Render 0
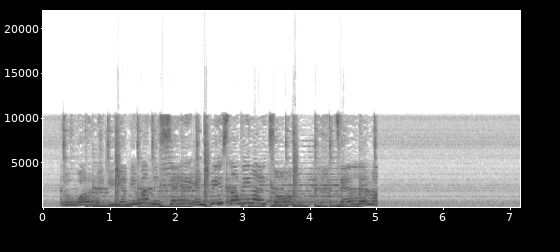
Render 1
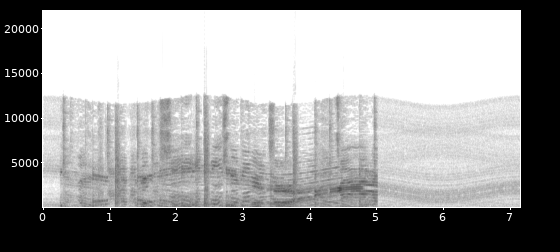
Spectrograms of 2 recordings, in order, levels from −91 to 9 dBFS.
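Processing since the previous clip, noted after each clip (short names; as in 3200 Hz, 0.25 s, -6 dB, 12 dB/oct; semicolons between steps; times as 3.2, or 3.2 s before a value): high-pass sweep 1800 Hz -> 110 Hz, 3.05–4.48; ring modulator with a swept carrier 1700 Hz, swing 30%, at 0.42 Hz; gain -6 dB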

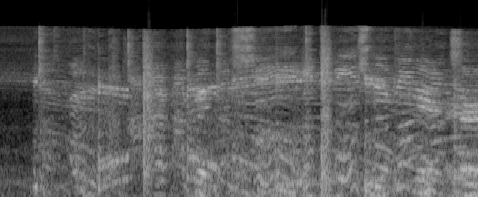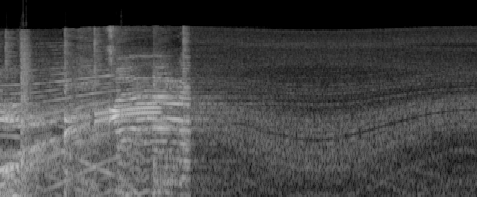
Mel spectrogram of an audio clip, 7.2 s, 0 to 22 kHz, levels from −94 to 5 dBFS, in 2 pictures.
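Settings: plate-style reverb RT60 2.3 s, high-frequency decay 1×, DRR 17 dB; gain +5 dB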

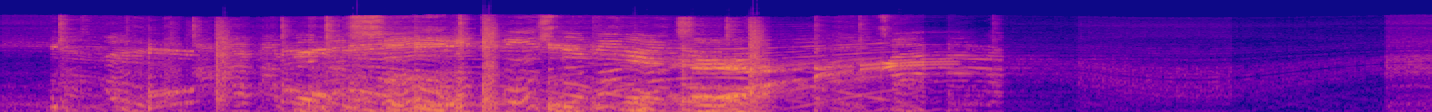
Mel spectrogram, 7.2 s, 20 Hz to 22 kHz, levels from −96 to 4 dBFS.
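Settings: random-step tremolo 1.3 Hz, depth 90%; gain +3 dB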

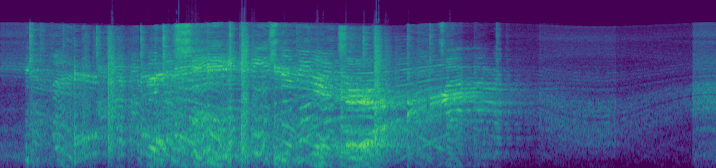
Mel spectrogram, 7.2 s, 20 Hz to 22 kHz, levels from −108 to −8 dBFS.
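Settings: HPF 770 Hz 6 dB/oct; tape echo 99 ms, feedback 56%, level -11.5 dB, low-pass 5700 Hz; gain -5.5 dB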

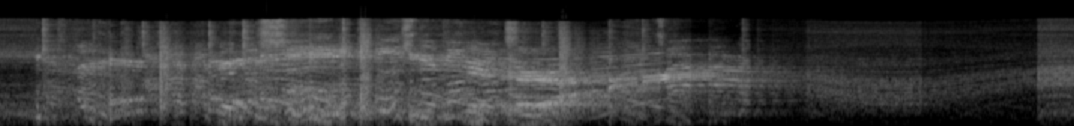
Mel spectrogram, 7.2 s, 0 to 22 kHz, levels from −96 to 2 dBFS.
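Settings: compressor 1.5:1, threshold -55 dBFS, peak gain reduction 11 dB; gain +3 dB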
